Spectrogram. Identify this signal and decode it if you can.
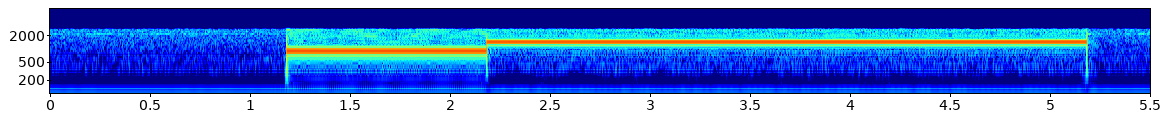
Two-tone page, heard as a one-second tone, then a three-second tone, about 900 then 1430 Hz, with noise. It is heard from 1.2 to 5.2 s.
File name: pager / 78 FIRE / wcalert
